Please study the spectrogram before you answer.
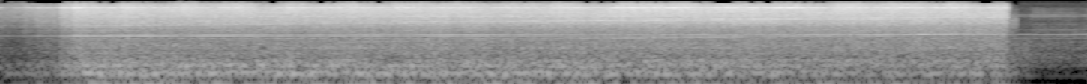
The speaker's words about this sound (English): At the airport, a KLM plane taxis slowly onto the runway.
